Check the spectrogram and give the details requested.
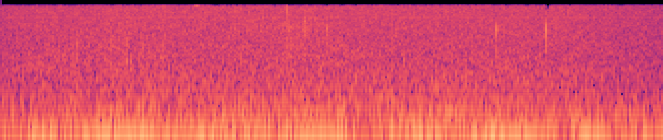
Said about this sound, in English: The sound of a bass note, music somewhere. I don't think the cafe's open yet. Maybe it's from the pub down, a few doors down. Is that sound inside or outside? Is it outside the gate?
